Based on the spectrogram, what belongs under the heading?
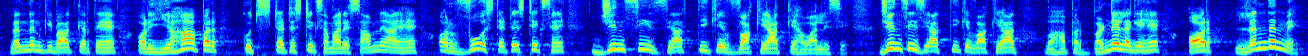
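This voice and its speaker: A man with a Pakistani accent hosts a news show, presenting stories with explanatory commentary, adding emphasis and repeating key phrases. His voice is a little high and mellow.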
